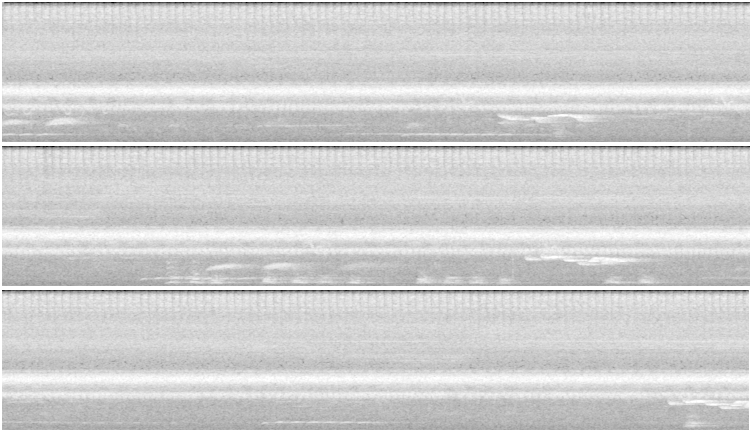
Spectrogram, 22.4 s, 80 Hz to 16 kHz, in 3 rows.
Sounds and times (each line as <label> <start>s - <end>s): Insect sounds 0.0s - 22.4s
Dogs barking 9.1s - 12.7s
Dogs barking 21.8s - 22.1s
